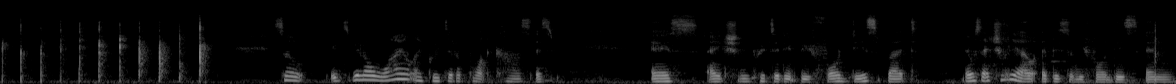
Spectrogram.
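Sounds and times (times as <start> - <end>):
single person clapping hands: 0.0 - 2.2
speech: 2.8 - 5.8, 6.5 - 11.7.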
